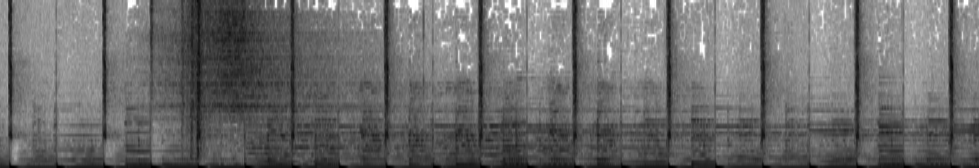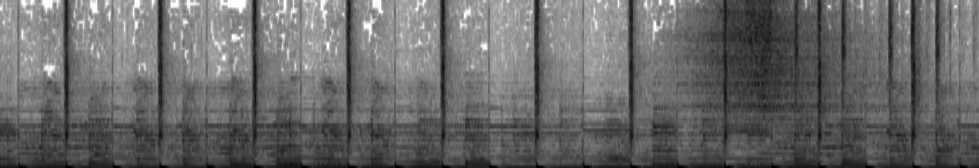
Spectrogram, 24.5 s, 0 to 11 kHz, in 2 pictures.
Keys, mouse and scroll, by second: 2.9 shift+Left, 4.8 shift+click, 6.0 right click, 7.7 click, 8.6 right click, 10.8 click, 15.9 click, 16.3 right click, 17.4 click, 24.0 shift+Up.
